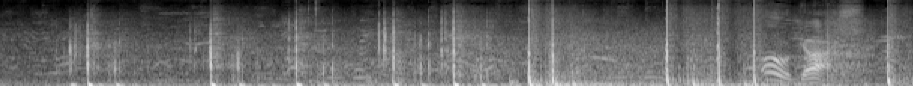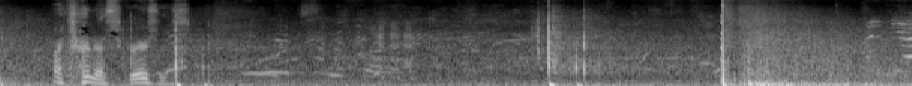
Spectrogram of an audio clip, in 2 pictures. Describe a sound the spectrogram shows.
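Aerial fireworks shells boom and pop at a distance.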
